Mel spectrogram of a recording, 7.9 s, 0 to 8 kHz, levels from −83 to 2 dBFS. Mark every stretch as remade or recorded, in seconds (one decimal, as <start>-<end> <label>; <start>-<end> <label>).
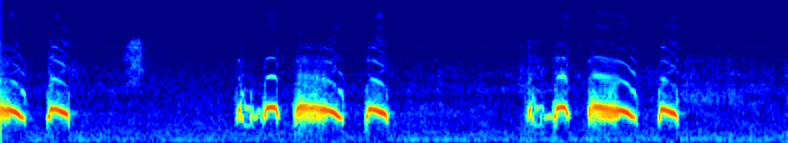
0.0-1.5 remade; 1.5-2.8 recorded; 2.8-5.8 remade; 5.8-6.6 recorded; 6.6-7.9 remade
